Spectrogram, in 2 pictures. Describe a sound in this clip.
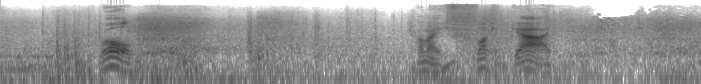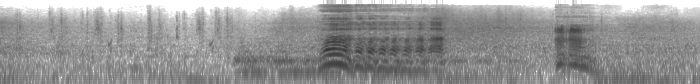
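A man speaks and exclaims with animation into a close microphone, in short bursts.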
